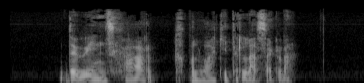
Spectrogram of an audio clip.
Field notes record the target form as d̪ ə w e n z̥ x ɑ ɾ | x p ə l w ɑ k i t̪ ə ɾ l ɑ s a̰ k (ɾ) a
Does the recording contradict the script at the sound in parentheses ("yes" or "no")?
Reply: yes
